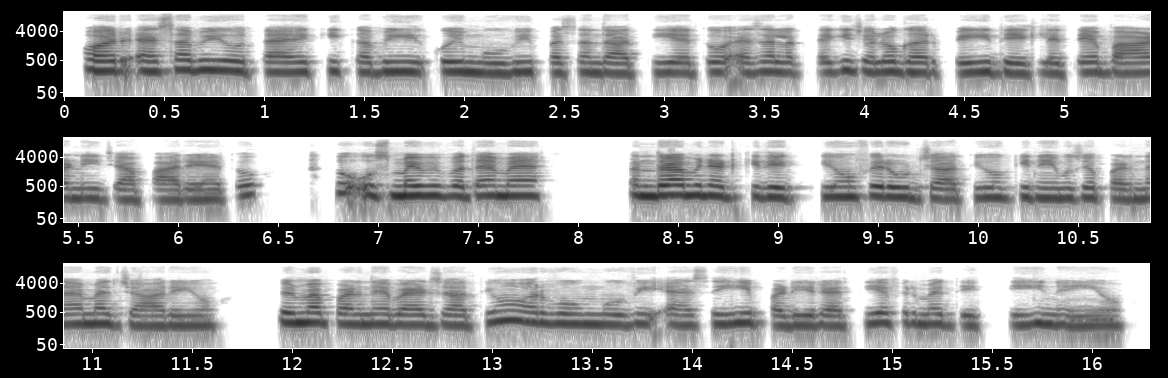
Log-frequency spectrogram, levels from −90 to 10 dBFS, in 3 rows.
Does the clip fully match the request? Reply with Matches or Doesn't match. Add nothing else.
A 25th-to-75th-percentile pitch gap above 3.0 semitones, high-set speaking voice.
Doesn't match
